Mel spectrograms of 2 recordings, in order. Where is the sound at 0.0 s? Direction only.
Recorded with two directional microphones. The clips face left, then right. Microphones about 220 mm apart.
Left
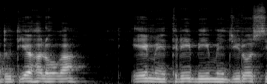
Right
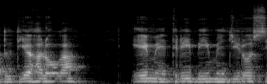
50° left (ahead or behind).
